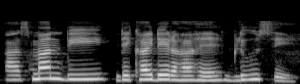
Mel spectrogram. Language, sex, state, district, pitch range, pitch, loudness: Hindi, female, Arunachal Pradesh, Longding, 200-235 Hz, 215 Hz, -15 LUFS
